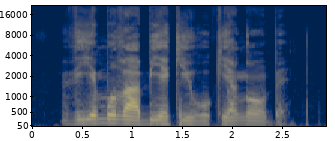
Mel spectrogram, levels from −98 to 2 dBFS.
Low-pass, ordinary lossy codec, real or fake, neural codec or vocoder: none; none; fake; vocoder, 44.1 kHz, 128 mel bands, Pupu-Vocoder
